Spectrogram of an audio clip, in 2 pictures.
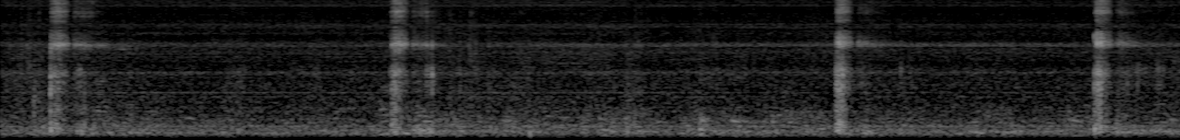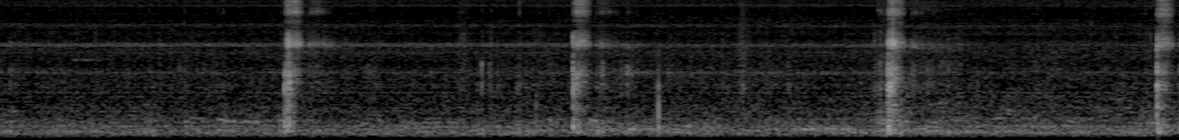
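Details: Hiccups through a tracheostomy tube: seven sharp, brief clicking gasps about every three seconds.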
